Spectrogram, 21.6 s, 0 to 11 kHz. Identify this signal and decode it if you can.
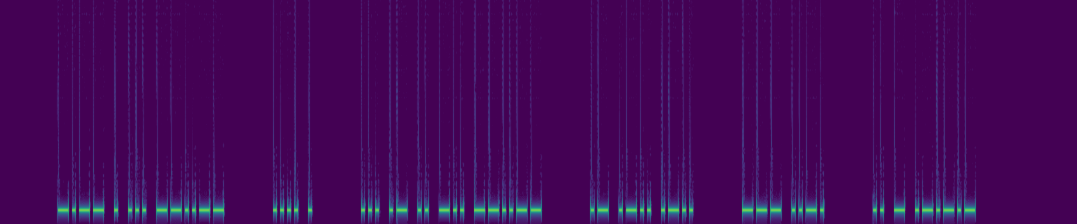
Morse code, heard as a keyed tone, about 17 wpm, 700 Hz. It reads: YES, HE SAID, ALL OF IT.
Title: 2x Word-Spacing - Sentences from Top 500 Words - 17wpm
